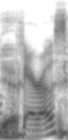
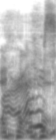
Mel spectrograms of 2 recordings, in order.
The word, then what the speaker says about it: Varos: Yeah, I think sometimes when I explain to people what Varos does, I'm going to say it correctly now, Varos, not Varos, as I said earlier in this pod.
